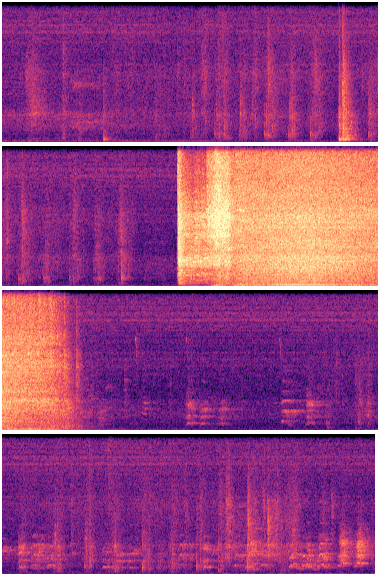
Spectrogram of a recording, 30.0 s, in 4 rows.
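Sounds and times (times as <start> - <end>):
car engine starting and dying: 11.0 - 16.9.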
